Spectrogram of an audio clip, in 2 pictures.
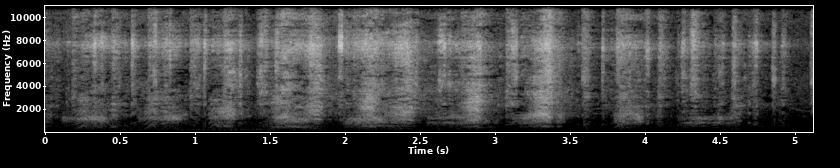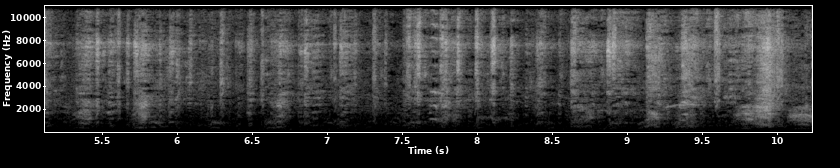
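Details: Begging little egret nestlings calling for food, giving dense harsh rasping chatter, roughly two noisy bursts each second in an uneven rhythm, with a steady high-pitched hiss underneath.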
